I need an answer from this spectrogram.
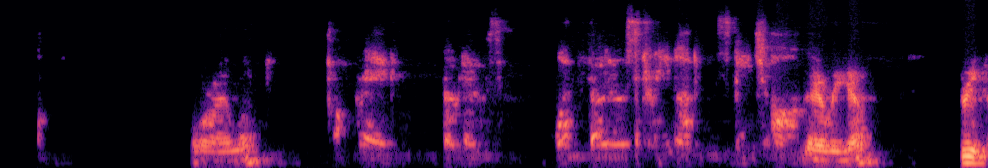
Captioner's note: indecipherable system noises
